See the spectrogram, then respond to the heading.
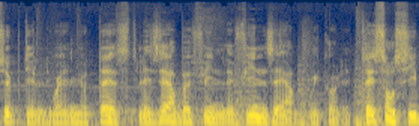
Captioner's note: speaks French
